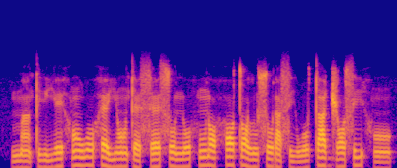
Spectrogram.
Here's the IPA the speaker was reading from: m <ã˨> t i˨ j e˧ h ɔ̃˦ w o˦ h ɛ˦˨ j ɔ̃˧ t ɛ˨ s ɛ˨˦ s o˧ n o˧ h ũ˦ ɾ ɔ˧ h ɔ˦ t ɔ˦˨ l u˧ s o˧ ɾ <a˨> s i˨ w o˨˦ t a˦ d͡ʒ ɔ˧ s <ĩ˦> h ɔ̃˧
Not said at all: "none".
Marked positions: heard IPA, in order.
ã˨, a˨, i˦

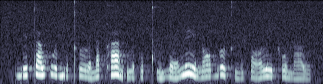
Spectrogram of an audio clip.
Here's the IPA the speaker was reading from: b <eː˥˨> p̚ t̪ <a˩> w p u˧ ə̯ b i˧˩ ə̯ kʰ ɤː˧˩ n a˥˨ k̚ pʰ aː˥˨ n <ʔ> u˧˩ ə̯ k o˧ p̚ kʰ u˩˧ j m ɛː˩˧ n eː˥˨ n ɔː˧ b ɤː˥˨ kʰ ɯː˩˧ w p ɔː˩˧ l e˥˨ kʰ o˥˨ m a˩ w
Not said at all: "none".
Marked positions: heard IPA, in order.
eː˧˥, a˧˥, ʔ

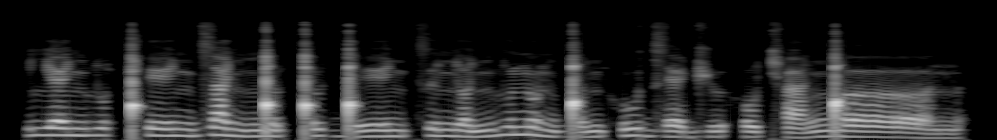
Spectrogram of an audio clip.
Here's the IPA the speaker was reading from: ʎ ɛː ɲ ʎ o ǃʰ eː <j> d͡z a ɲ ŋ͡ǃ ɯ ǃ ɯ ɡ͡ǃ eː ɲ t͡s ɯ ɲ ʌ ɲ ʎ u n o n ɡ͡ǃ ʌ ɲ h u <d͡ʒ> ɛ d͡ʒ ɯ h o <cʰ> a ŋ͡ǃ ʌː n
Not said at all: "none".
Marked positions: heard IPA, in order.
ɲ, d͡z, cʰ

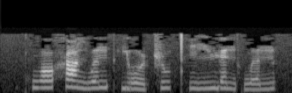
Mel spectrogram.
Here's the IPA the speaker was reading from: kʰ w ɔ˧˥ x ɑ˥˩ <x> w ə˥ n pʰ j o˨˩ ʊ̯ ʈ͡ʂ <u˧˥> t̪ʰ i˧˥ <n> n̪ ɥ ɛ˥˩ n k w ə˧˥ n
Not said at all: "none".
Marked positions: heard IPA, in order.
ŋ, u˥, ŋ

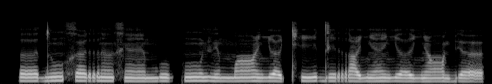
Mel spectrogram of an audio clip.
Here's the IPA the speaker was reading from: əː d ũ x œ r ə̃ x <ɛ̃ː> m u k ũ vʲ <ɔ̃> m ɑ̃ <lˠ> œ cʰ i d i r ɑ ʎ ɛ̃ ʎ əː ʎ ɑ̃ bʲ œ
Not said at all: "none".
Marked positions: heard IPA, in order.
ɛ̃ː, ə̃, ʎ

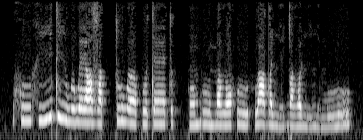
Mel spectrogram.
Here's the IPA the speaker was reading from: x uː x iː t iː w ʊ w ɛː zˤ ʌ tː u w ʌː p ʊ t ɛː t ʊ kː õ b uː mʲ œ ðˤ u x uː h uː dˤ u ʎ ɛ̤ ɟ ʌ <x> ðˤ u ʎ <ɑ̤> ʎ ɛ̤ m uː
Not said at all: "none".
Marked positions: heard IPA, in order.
none, ə̤

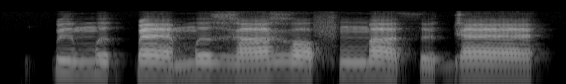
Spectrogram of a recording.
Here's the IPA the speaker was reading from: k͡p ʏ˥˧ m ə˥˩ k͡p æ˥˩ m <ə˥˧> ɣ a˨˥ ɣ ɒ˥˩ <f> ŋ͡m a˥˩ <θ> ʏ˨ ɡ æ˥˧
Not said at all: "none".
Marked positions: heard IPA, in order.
ə˥˧, f, θ

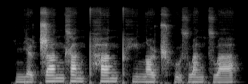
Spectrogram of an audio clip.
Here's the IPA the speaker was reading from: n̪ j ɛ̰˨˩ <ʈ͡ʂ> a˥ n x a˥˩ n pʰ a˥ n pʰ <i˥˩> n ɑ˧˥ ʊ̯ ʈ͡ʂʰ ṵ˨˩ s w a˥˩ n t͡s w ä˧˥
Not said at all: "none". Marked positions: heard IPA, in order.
ʈ͡ʂ, i˥

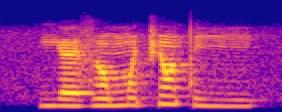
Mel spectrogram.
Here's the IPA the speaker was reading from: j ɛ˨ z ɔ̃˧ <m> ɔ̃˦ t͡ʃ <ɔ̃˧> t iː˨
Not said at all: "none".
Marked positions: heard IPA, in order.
m, ɔ̃˦

